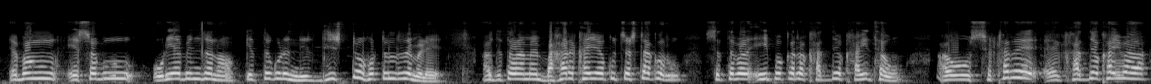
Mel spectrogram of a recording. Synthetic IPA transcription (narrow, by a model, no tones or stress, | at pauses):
ebɔŋesɔbuoɽijabend͡ʒɔnɔket̪eɡuɭeniɾd̪ʱisʈɔɦoʈelɔɾemiɭeawd͡ʒet̪ebeɭemebaɦaɾɔkʰajbakut͡ʃesʈakɔɾu | set̪ebeɭeʔeɦipɾɔkaɾɔkʰad̪jɔkʰajt̪ʰaw̃ | awseʈʰaɾekʰad̪jɔkʰajba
